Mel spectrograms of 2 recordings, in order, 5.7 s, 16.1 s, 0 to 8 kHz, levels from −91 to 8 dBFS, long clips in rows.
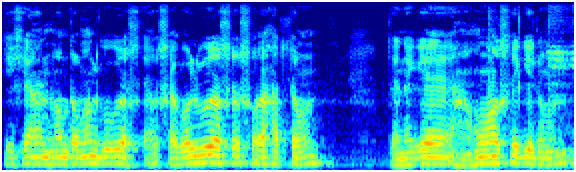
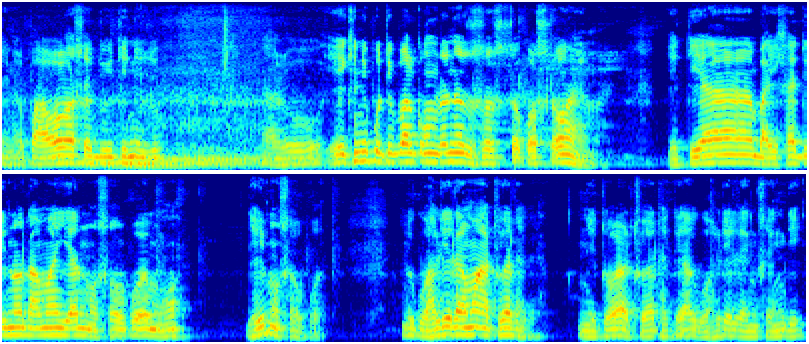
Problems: none marked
